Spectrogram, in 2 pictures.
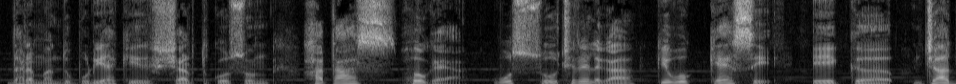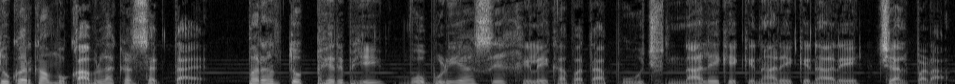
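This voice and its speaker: A man's voice: deep voice, sing-song, measured pace, darkish tone, faint music behind. A man narrating a moral folk tale from a script, as a storyteller.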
